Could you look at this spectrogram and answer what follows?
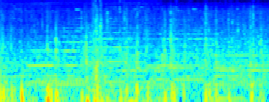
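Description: A horse's hooves clip-clop in a steady rhythm while it is ridden in a video game, close and moderately loud, with faint background game sounds.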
